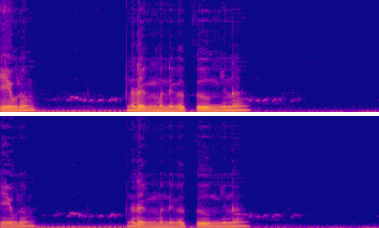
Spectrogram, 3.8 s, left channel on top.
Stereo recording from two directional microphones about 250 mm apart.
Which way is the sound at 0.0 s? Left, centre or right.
Left.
